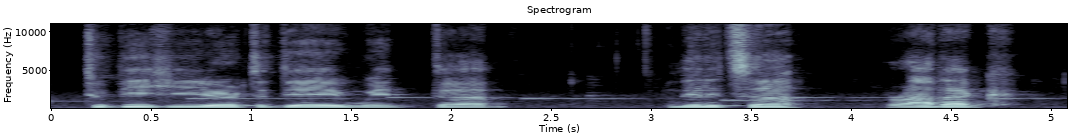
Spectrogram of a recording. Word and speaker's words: Milica Radak: be here today with Milica Radak, and I'm really hoping I pronounced this name correctly. Yeah, you did beautifully, actually. I haven't heard it pronounced that close to correct in quite a while.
